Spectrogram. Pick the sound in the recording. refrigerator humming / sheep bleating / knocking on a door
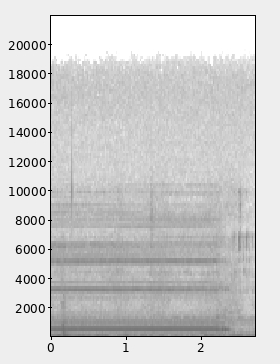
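refrigerator humming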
